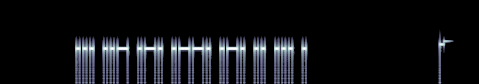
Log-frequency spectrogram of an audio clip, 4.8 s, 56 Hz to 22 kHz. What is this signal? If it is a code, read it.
Morse code, heard as a keyed tone, about 34 wpm, 700 Hz. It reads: SURPRISE
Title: Top 1751-2000 Words 35wpm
